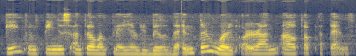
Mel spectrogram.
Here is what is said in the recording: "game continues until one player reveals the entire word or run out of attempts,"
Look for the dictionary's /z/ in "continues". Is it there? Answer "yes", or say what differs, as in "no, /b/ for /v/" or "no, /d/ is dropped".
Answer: no, /s/ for /z/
